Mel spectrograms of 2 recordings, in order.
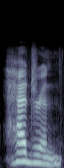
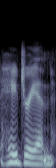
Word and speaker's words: Hadron: The large Hadron Collider is a highly appropriate analogy for the speed with which some romance couples fall in love, but it's pronounced Hadron, not Hadrian, as in Hadrian's Wall.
